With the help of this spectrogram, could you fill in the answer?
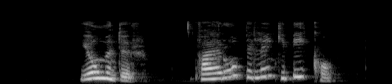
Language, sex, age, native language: Icelandic, female, 50-59, Icelandic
